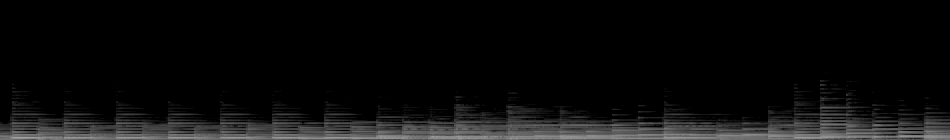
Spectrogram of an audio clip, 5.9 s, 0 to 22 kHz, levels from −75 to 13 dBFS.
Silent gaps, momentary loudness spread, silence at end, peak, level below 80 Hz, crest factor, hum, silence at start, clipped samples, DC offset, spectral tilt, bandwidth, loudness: none; 3 LU; 0 s; -14 dBFS; -58 dBFS; 14 dB; none; 0 s; under 0.1%; under 0.1%; -7 dB/octave; 8.4 kHz; -29 LUFS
